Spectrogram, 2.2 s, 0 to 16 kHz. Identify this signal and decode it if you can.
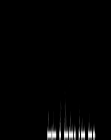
Morse code, heard as a keyed tone, about 47 wpm, 700 Hz. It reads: MEGAN
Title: USA Common Names - Max 5 Letters - 50wpm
